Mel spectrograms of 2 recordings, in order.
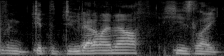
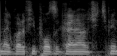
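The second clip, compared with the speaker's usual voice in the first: ordinary delivery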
